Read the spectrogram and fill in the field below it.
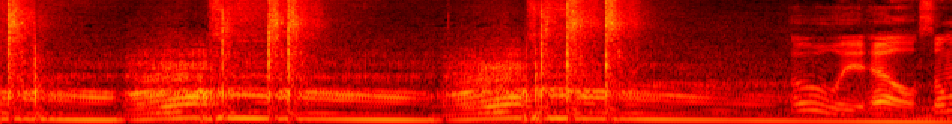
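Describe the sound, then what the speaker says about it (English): Ford Focus RS with an aftermarket exhaust revving hard close by, a loud rising and falling engine note with rapid crackles and pops, then easing back to a lower drone. "Let me get you exhaust note now."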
